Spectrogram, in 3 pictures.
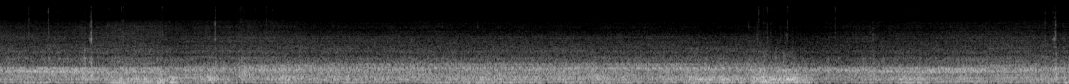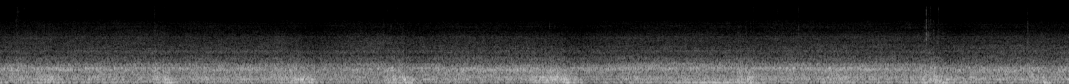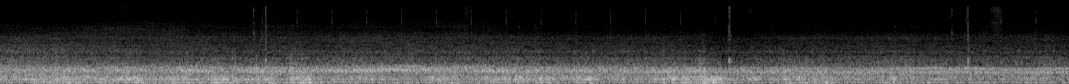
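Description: Steady rumble of a car driving at town speed, engine and tyre noise on asphalt, with a couple of low thumps from bumps in the road.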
